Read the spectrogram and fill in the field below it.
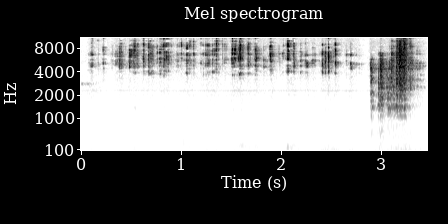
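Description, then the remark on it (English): Dice being re-rolled rattle and click together in a cupped hand for a few seconds, then spill out in a louder, dense clatter at the end, with no voices. “All right, do you want to use those two nudges to re-roll the rest of your dice?”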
